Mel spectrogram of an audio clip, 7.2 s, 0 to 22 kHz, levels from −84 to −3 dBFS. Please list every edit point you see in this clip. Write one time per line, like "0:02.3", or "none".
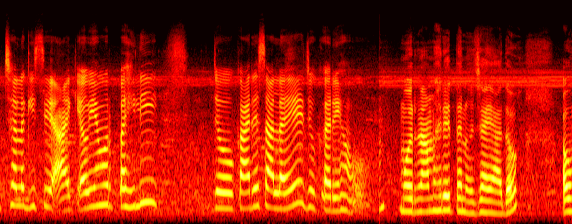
0:04.9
